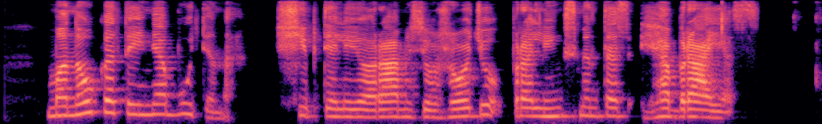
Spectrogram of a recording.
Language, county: Lithuanian, Telšiai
